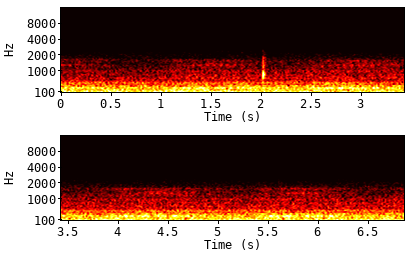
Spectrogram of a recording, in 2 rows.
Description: My 2015 GTI Autobahn has a horrible grinding noise for the past five months, and VW Corporate is not willing to help.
